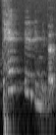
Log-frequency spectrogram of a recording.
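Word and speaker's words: תקל: 대겔이라는 말은 원어의 원발음으로 테겔입니다. 테겔.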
